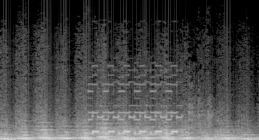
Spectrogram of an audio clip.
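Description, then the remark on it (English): A telephone rings with a steady, warbling electronic tone that repeats in quick pulses. It is fairly loud, with no voices over it. “Was that him on the phone before?”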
